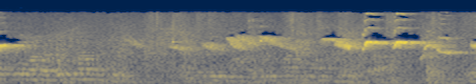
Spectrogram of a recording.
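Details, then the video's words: Green-winged saltator (Saltator similis) song, meant to prompt other saltators to sing: rich, slurred whistles that swell into loud, ringing phrases near the end, over a faint murmur of voices. "ABRIR O CANTO DO SEU TRINCA FERRO"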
